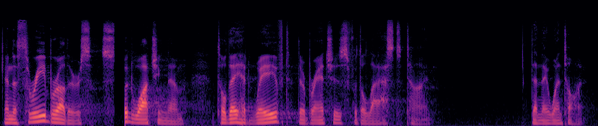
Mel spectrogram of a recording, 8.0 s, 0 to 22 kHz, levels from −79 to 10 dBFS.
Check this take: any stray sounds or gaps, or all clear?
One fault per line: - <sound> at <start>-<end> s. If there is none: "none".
- dropout at 1.5-1.7 s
